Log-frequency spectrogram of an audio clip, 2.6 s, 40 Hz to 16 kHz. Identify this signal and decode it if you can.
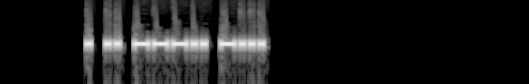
Morse code, heard as a keyed tone, about 48 wpm, 700 Hz. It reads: EI8B
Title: DXCC-100 Call Signs - 4 Characters - Repeated 3x - 50wpm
